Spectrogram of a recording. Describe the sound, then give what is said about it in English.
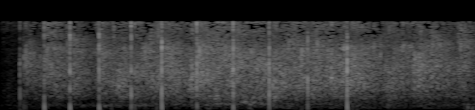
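A crowd claps steadily to thank the people operating the screen, a dense wash of applause with a few sharper claps standing out in an irregular rhythm, holding at moderate loudness throughout. “Should we give them a clap?”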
